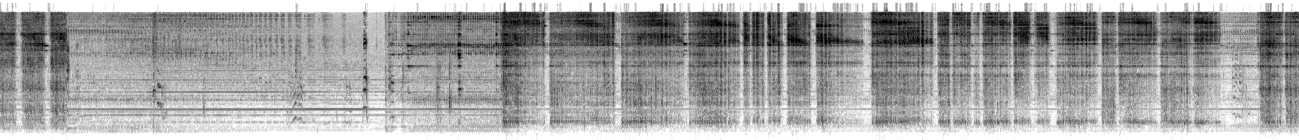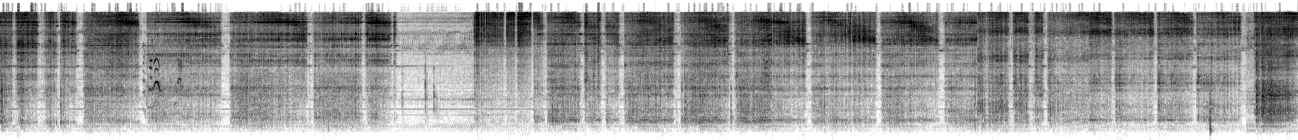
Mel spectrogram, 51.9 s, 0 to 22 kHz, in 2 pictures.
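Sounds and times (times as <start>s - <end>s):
turning tool scraping wood: 0.0s - 1.5s, 3.0s - 7.4s, 8.6s - 34.8s, 35.5s - 51.9s
lathe motor hum: 0.0s - 7.7s, 8.3s - 51.9s.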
